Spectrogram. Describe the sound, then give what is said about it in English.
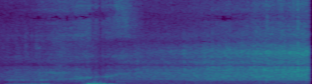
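Ocean waves, part of a song, wash in a steady hiss of surf, with a deeper rumbling swell near the start that settles into a broad, even roar. No voices. “That ocean sound is part of the song.”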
